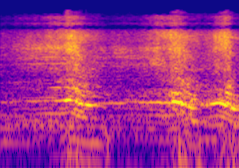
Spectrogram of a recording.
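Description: Outlaw super late model race cars roar around the track at Springport Motor Speedway, engines rising and falling in pitch as they pass nose to tail, loud and steady.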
